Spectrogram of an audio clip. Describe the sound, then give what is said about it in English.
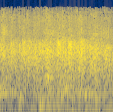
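Steady audience applause for a teacher, a dense, even wash of many hands clapping at a consistent loudness with no pauses and no voices on top. “three decades in as a teacher and a te- you know deserves a big round of applause anyway from me.”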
